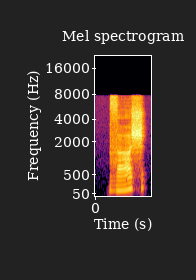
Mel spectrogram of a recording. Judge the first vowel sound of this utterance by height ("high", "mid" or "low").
low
